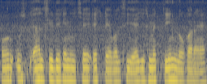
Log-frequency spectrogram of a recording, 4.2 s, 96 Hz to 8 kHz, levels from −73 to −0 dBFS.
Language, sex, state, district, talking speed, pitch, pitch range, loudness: Hindi, male, Uttar Pradesh, Shamli, 185 wpm, 115 Hz, 105-115 Hz, -16 LUFS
